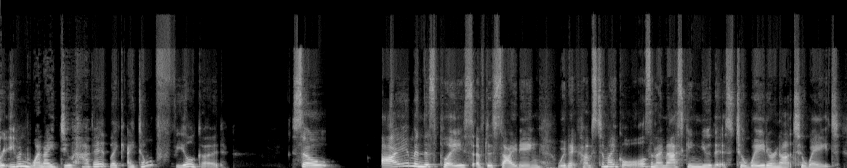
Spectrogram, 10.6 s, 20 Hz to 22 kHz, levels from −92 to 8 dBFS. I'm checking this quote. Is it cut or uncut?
uncut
